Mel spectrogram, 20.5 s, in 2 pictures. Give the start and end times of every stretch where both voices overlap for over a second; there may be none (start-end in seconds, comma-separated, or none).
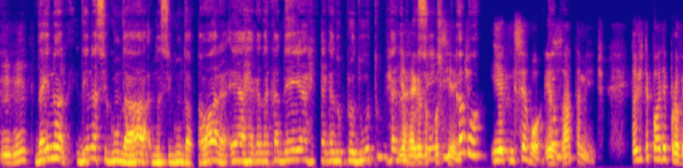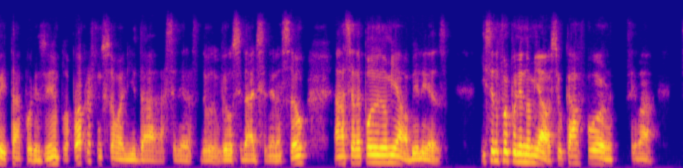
5.9-7.3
